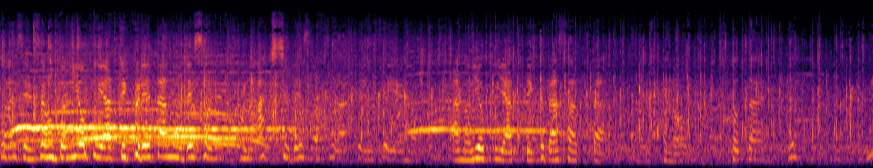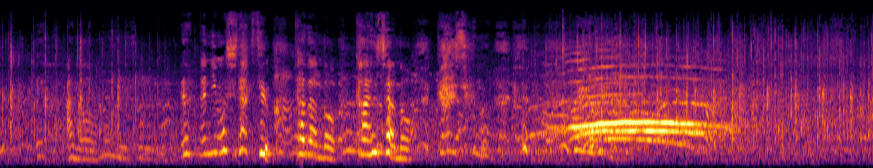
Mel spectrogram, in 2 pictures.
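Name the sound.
audience applause and cheering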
